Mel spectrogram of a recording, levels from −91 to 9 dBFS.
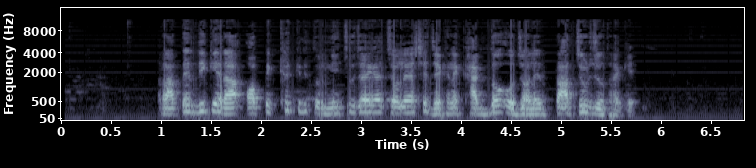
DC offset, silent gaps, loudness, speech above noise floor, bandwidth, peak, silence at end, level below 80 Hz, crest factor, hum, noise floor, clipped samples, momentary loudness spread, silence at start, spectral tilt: under 0.1%; none; -27 LUFS; 40 dB; 11.5 kHz; -10 dBFS; 1.1 s; -60 dBFS; 18 dB; none; -66 dBFS; under 0.1%; 11 LU; 0.95 s; -6 dB/octave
